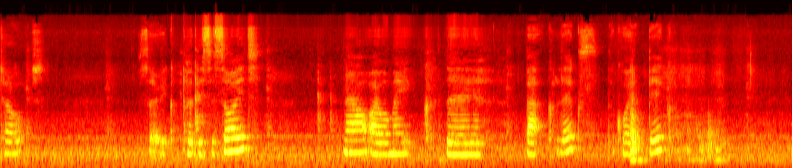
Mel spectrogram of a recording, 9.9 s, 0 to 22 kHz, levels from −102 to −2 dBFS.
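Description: At 2.07 s the quality suddenly steps down with no gap, and it stays that way until about 6.07 s: that's an adaptive stream at a lower bitrate. The connection slowed, so the player switched to a leaner version of the stream for those four seconds. The sound is consistent with Opus dropping from about 64 to about 24 kbit/s. Codec artefacts become more noticeable across that stretch before full quality snaps back.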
